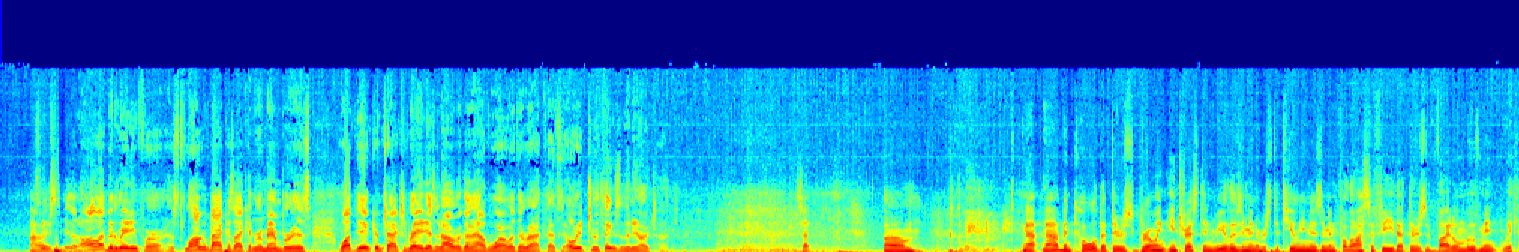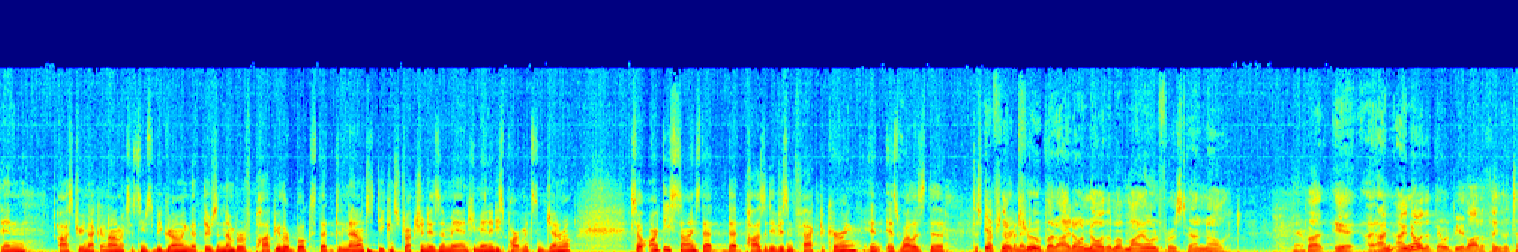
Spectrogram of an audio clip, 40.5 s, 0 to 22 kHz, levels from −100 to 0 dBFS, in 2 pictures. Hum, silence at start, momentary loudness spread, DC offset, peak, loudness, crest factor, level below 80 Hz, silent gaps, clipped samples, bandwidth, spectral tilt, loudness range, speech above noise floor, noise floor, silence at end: none; 0.4 s; 13 LU; under 0.1%; -2 dBFS; -15 LUFS; 14 dB; -34 dBFS; none; under 0.1%; 15.5 kHz; -7.5 dB/octave; 6 LU; 23 dB; -37 dBFS; 0 s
